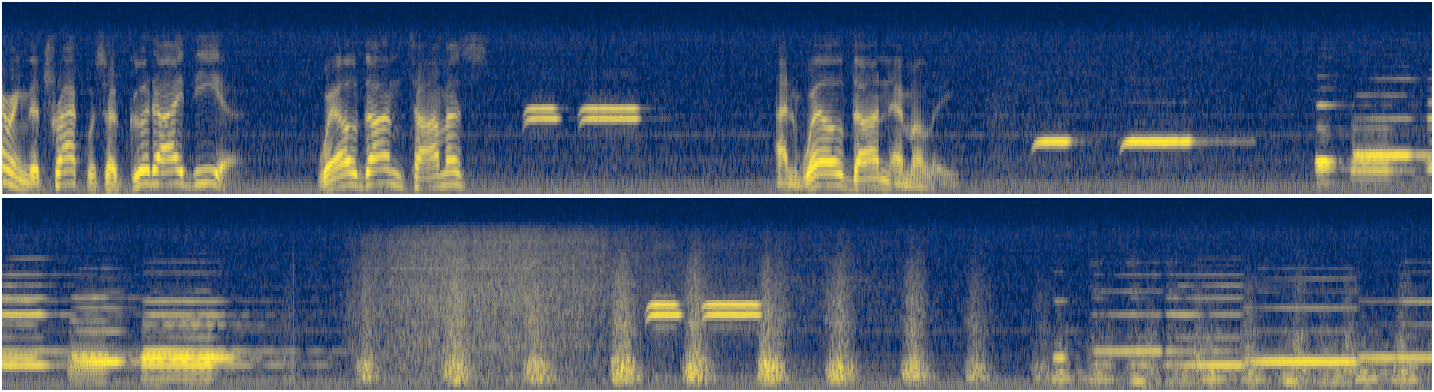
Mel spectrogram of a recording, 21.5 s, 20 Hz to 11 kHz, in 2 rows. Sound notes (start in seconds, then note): 3.9 Thomas toots whistle; 8.3 Emily toots whistle; 13.2 steam hissing, engine chugging; 15.4 whistle toots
